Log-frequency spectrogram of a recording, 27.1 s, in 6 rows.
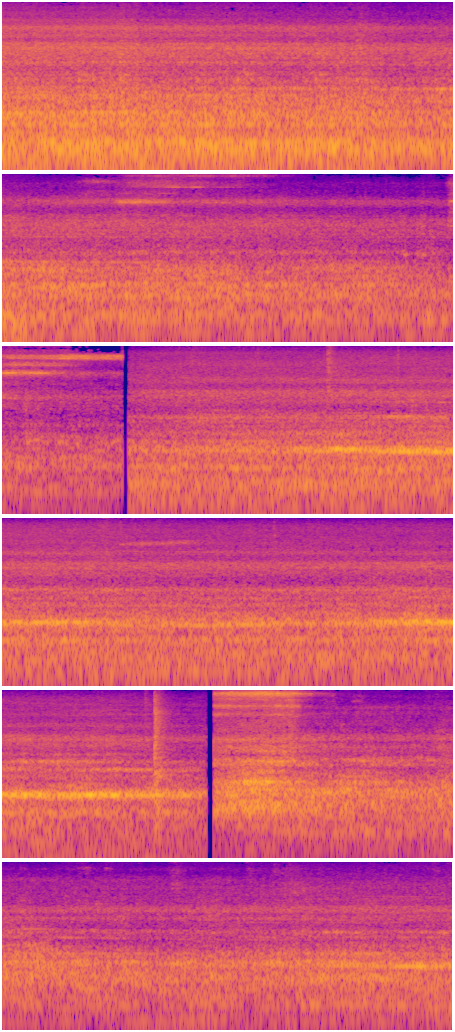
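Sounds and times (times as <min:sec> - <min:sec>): train wheel squeal: 0:05.2 - 0:10.3, 0:12.0 - 0:15.8, 0:17.9 - 0:21.6
train humming whine: 0:10.3 - 0:27.0.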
